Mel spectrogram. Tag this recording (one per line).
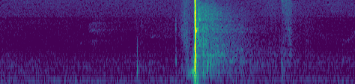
golf
small-hollow
small-ball
hitting-a-golf-ball
golf-club
golf-ball-hit
golfing
clup
hollow
small-object-hit
striking-a-small-object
